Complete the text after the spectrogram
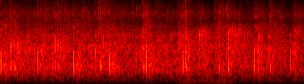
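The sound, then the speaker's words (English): An audience applauds Jesus together, a dense, steady wash of many hands clapping with no single claps standing out, holding at an even level for a couple of seconds. “And I think Jesus needs the biggest clap for us because of the victory that he has in our lives.”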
